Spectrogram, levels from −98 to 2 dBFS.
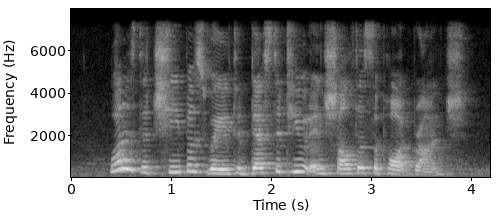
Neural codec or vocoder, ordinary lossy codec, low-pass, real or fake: none; none; 7.2 kHz; real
